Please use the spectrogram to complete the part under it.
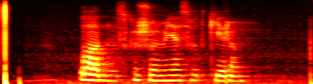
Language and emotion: Russian, neutral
